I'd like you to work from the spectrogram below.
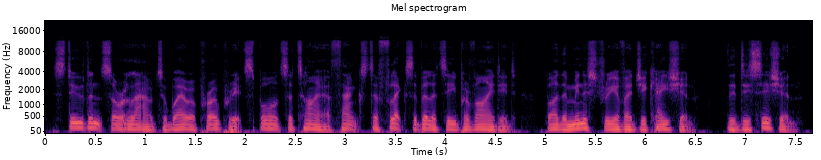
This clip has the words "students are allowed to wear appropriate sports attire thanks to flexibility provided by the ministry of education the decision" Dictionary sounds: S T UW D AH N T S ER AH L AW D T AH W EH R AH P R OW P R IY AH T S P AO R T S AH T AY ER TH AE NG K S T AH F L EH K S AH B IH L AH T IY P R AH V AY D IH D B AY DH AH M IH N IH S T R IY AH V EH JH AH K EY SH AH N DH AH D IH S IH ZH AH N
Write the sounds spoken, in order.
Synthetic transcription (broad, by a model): S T UW D N T S ER AH L AW D T AH W EH R AH P R OW P R IY AH T S P AO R T S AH T AY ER TH AE NG K S T AH F L EH K S AH B IH L AH T IY P R AH V AY D IH D B AY DH AH M IH N IH S T R IY AH V EH JH AH K EY SH AH N DH AH D IH S IH ZH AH N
